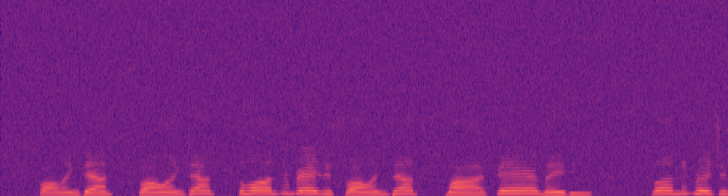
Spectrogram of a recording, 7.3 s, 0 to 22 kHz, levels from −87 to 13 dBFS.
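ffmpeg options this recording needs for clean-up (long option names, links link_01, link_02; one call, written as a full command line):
ffmpeg -i in.wav -af "afwtdn=0.016" out.wav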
